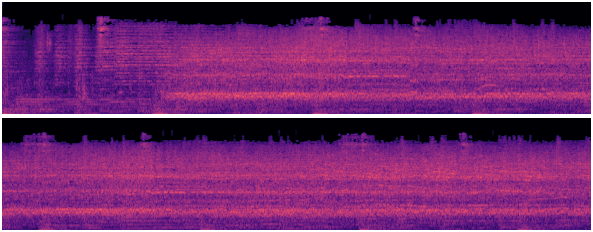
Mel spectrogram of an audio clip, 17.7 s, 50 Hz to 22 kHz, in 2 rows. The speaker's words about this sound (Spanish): es que los 8.000 figurantes, en lugar de insultarla y abuchearla, lo que hicieron fue no seguir el guión y gritar Cleopatra, Cleopatra, sino que hubo que repetir la toma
